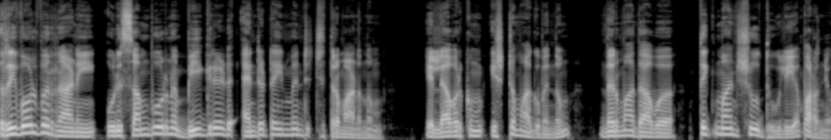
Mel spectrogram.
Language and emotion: Malayalam, neutral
